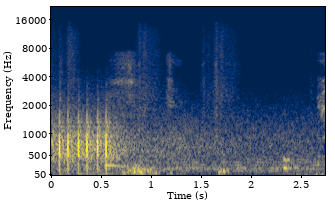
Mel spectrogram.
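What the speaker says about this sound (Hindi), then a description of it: "कहाँ से गोली चली?" Rapid gunfire in the PUBG Lite battle royale game, a quick burst of several sharp shots at the start followed by scattered fainter reports under a noisy background.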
